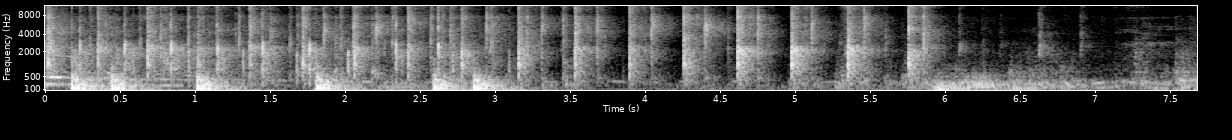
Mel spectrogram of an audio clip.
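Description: A church congregation claps together, starting with loud, heavy rhythmic beats and then settling into quicker, lighter clapping that fades slightly toward the end, with a few voices faintly beneath.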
